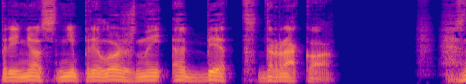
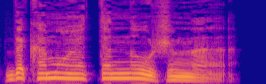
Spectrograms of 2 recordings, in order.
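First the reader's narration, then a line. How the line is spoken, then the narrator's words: Through gritted teeth. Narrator (Russian): процедил Малфой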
